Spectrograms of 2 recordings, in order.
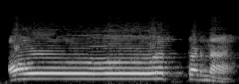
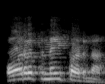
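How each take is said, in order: First: "औरत" with its first vowel stretched very long; prolonged vowel. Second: Said in the usual way. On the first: Shown as a demonstration. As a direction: draw out the "औ" in "औरत". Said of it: "तीन शब्द ऐसे लिखे हुए मिलेंगे".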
